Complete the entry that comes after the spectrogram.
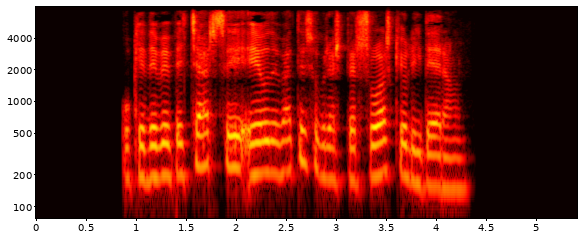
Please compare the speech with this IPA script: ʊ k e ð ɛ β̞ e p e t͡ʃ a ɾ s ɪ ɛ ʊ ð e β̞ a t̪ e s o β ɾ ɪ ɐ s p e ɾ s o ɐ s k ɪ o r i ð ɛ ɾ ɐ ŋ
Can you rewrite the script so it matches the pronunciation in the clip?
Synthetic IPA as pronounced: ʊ k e ð ɛ β̞ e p e t͡ʃ a ɾ s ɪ ɛ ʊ ð e β̞ a t̪ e s o β ɾ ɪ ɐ s p e ɾ s o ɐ s k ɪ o l i ð ɛ ɾ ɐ ŋ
